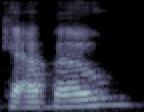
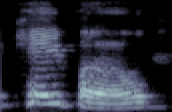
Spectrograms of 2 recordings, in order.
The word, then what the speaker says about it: capo: we've had or Campo because some people say Capo and other people say Capo and some people are very uh uh I think the Italian pronunciation is Capo I think yes okay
